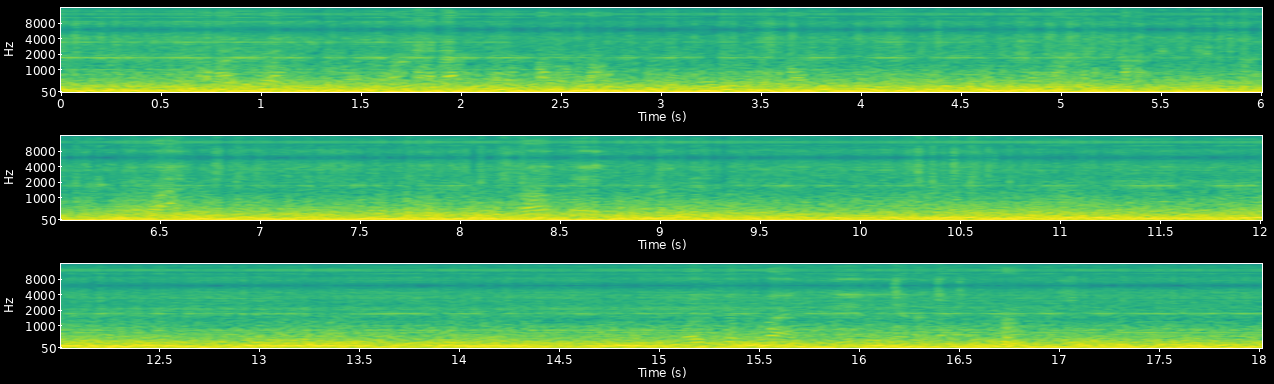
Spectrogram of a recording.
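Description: Jet engines roar loudly and steadily inside a cockpit.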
